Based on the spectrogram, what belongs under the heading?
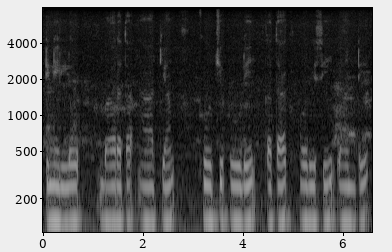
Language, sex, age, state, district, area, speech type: Telugu, male, 18-30, Telangana, Nizamabad, urban, spontaneous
